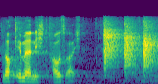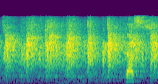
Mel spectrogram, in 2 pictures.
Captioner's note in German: Beifall bei der FDP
